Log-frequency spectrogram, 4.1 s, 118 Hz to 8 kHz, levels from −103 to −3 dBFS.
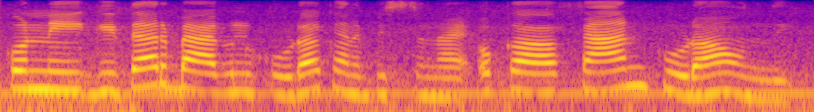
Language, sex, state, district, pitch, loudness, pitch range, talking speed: Telugu, female, Telangana, Mahabubabad, 255 Hz, -15 LUFS, 240-270 Hz, 130 wpm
